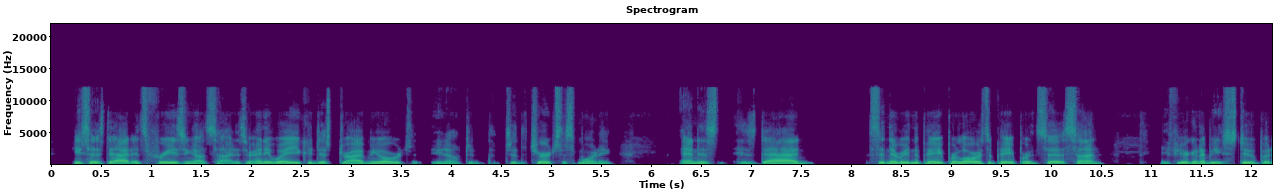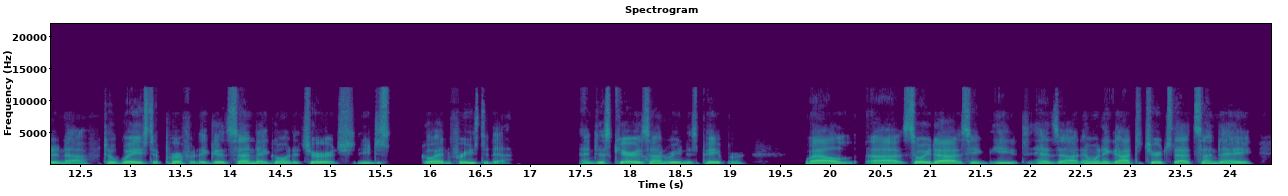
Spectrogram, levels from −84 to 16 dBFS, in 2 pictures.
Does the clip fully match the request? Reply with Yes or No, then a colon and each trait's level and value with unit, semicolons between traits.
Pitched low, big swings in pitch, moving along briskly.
No: very low, 95 Hz; average, 3.1 semitones; fast, 215 wpm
